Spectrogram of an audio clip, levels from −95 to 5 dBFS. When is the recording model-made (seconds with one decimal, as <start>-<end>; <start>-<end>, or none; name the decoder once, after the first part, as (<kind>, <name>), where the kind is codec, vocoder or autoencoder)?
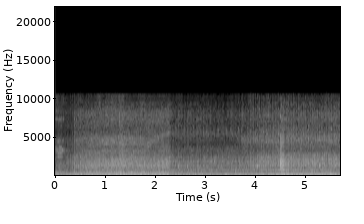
0.0-1.7 (vocoder, Vocos); 2.4-5.7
